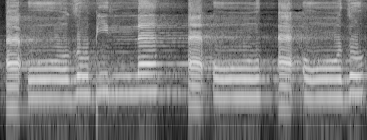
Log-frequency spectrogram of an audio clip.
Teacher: Berarti kesalahan seseorang yang membaca ain adalah membacanya seperti hamzah. Ya. Membacanya seperti huruf hamzah.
